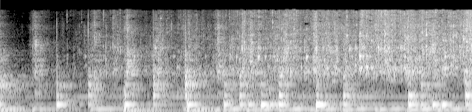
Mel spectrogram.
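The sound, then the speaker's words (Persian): A water tap sputters and rattles, rushing water broken by rapid, rhythmic gurgling bursts and a low humming judder, loud with no one speaking. “یک دفعه صبر شیر آب سر اومد، لرزید و قر زد و صداش در اومد.”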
